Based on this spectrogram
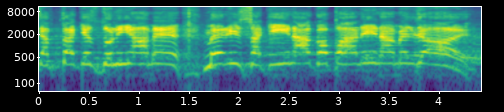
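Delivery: impassioned cry.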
